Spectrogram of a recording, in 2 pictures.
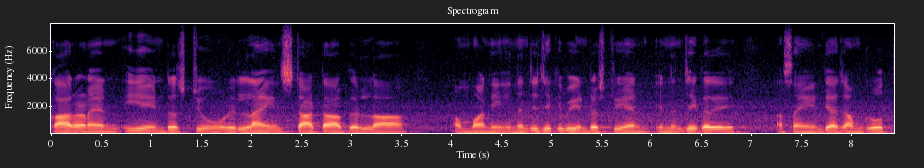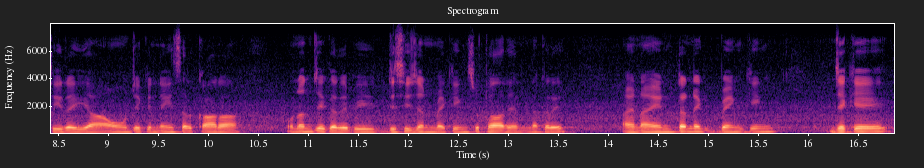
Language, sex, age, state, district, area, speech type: Sindhi, male, 30-45, Maharashtra, Thane, urban, spontaneous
